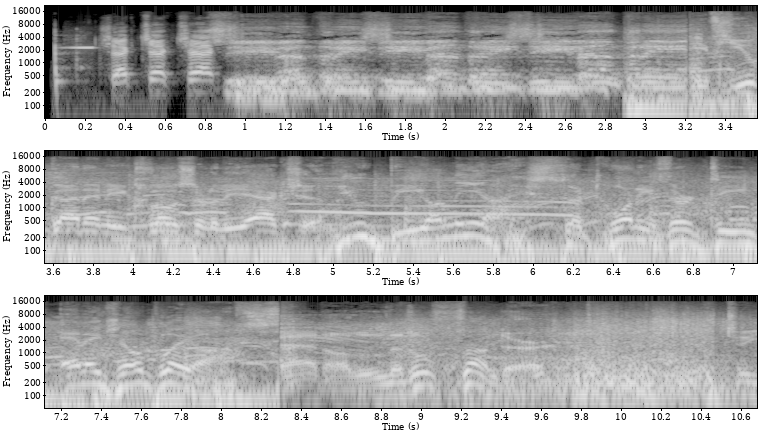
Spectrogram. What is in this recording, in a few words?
Sports Imaging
